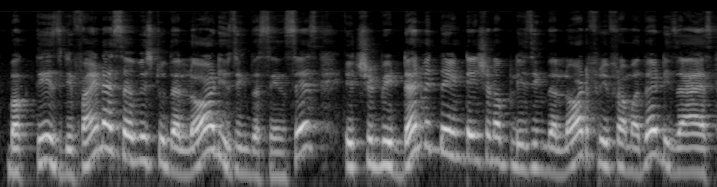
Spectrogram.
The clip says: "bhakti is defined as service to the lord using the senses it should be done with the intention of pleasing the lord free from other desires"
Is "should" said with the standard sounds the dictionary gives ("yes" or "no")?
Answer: yes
